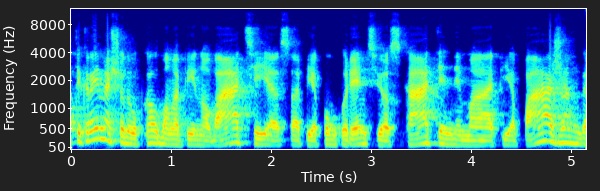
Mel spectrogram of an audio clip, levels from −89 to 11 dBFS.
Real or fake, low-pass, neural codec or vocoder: fake; 10.8 kHz; vocoder, 24 kHz, 100 mel bands, Vocos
